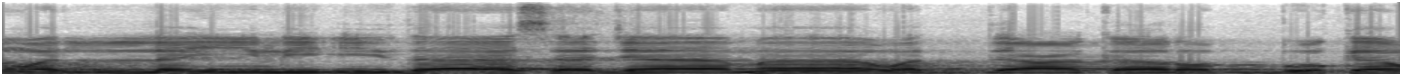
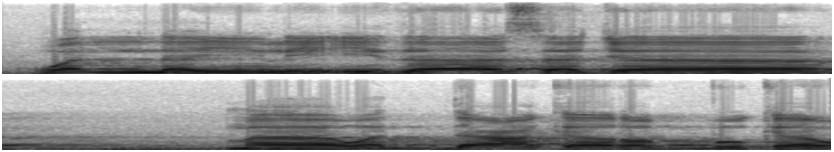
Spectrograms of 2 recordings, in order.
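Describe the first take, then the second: First: The verses run together with no pause between them. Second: Each verse ends softly, with a pause before the next. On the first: "diwasol dia, jadi disambung" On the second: "dibiarkan dia mengalir aja sesuai dengan keluarnya suara"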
